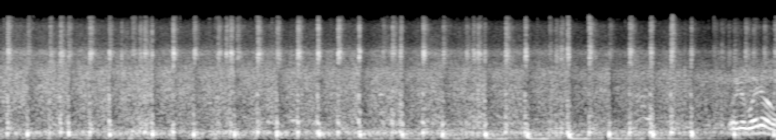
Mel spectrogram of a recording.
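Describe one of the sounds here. A group of men sings together loudly.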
